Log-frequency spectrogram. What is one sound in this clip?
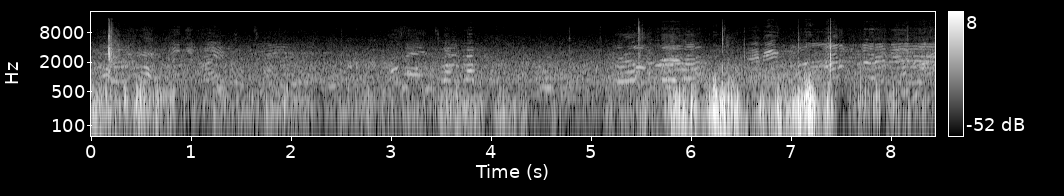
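A hockey stick strikes a ball with a sharp crack.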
